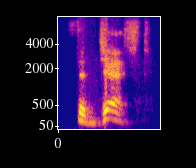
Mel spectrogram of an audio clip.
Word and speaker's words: suggest: Similarly, in believe, canal, suggest. Now these words receive a stress on their second syllable. Leave is stressed in canal, nal is stressed in suggest, jest is stressed.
